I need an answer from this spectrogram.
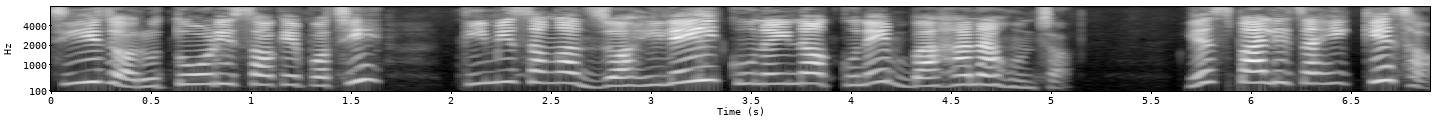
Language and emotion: Nepali, disgusted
